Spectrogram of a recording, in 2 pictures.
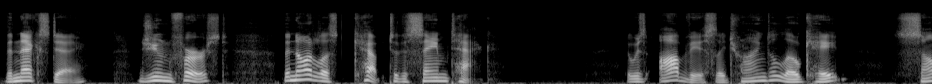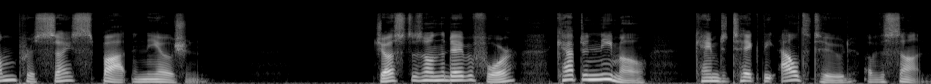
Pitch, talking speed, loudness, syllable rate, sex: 145 Hz, 130 wpm, -20 LUFS, 4.3 syllables/s, male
